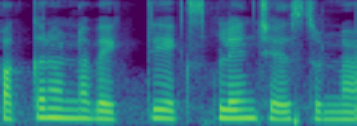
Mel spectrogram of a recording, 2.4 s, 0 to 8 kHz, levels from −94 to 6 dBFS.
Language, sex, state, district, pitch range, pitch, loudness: Telugu, female, Telangana, Karimnagar, 180-205 Hz, 195 Hz, -18 LUFS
